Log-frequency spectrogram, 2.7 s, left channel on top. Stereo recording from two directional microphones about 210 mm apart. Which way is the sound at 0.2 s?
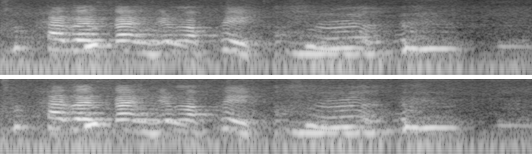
15° right (ahead or behind).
